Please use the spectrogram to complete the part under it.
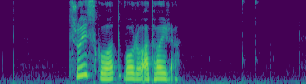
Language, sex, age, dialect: Faroese, female, 15-35, Suðurstreymoy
